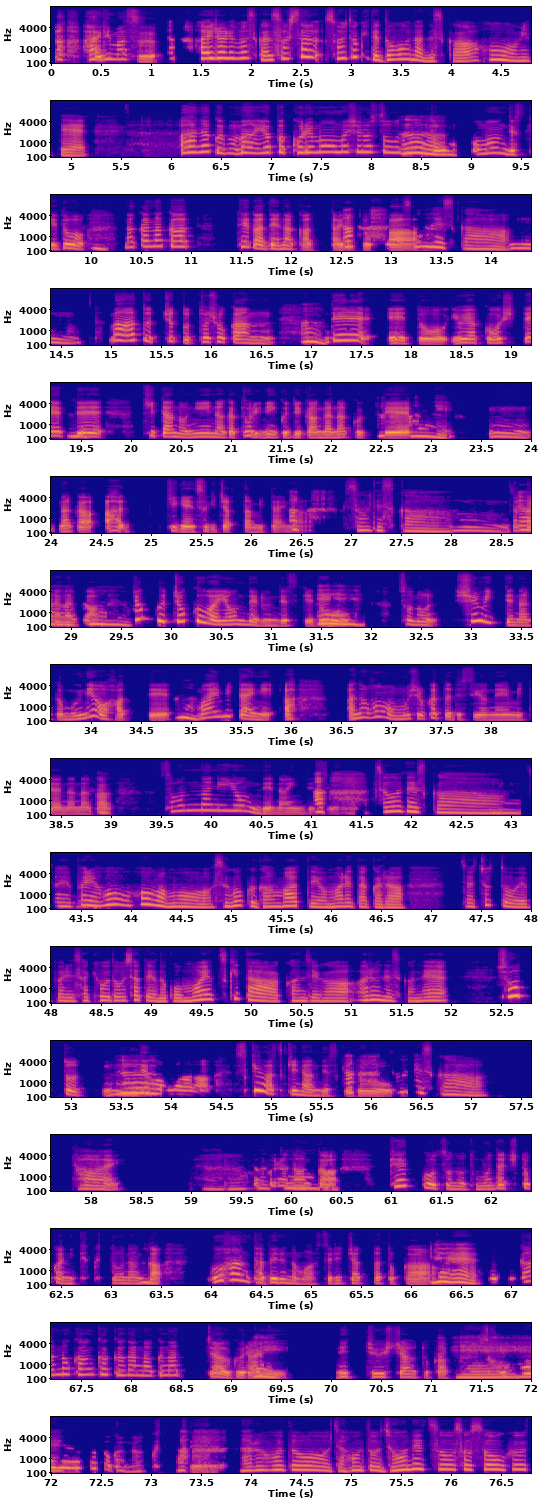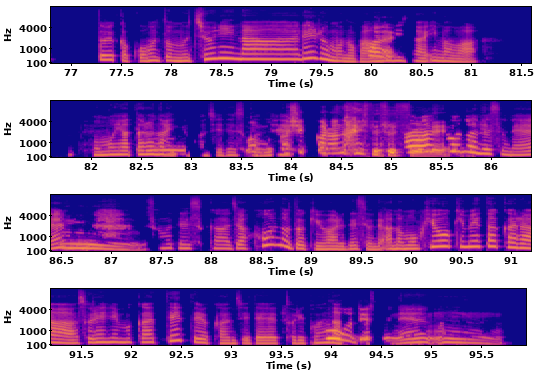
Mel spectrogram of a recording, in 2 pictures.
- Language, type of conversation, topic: Japanese, advice, どうすれば自分の情熱や興味を見つけられますか？
- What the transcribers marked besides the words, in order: other noise; unintelligible speech; unintelligible speech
